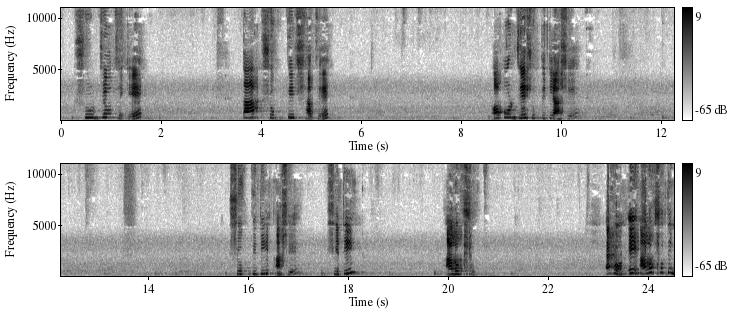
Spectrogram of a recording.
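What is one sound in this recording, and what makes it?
A woman speaks in short phrases with pauses, close by.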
